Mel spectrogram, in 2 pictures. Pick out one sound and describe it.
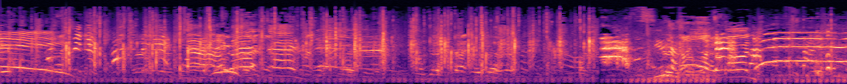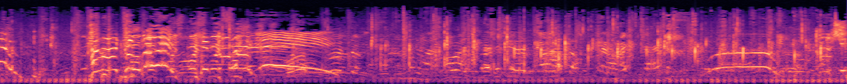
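A crowd of men and women shout and cheer encouragement outdoors.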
